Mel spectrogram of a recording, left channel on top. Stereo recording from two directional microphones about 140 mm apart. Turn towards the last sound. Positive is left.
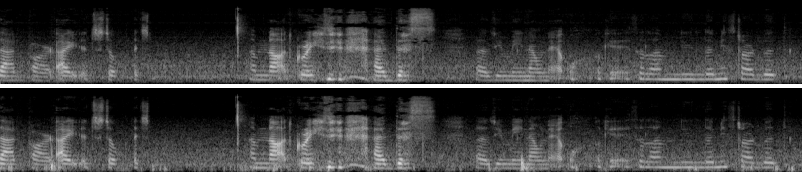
turn(degrees=0)  # may be behind; listen again after turning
